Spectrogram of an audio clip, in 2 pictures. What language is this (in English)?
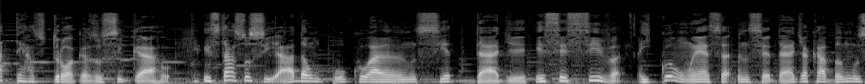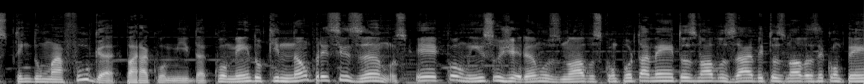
Portuguese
